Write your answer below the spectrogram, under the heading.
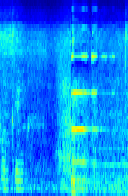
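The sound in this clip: Glasses clink in a toast, a bright ringing chime rising briefly over people talking.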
